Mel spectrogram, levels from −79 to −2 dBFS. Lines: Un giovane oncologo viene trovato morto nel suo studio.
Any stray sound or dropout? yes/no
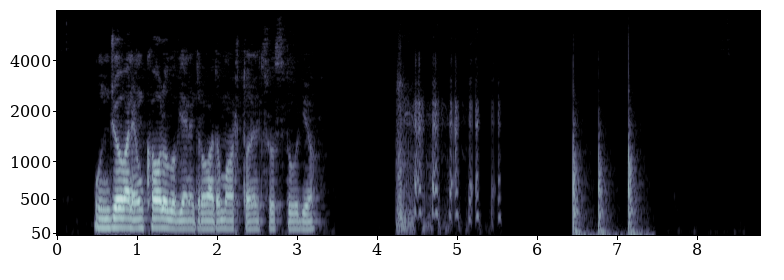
yes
